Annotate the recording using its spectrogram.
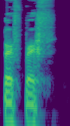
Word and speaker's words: Birth X Birth: Ichi, I think it's supposed to be pronounced Birth Birth.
